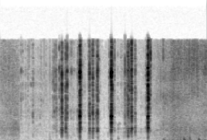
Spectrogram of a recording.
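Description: Hand stapler clicking in a quick run of sharp clicks, lasting about a second, as a paper bud cap is stapled around the top bud of a jack pine seedling.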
